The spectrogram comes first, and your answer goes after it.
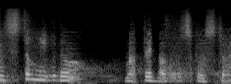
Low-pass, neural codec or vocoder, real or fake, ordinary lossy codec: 14.4 kHz; codec, 44.1 kHz, 0.9 kbps, DAC; fake; MP3, 96 kbps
